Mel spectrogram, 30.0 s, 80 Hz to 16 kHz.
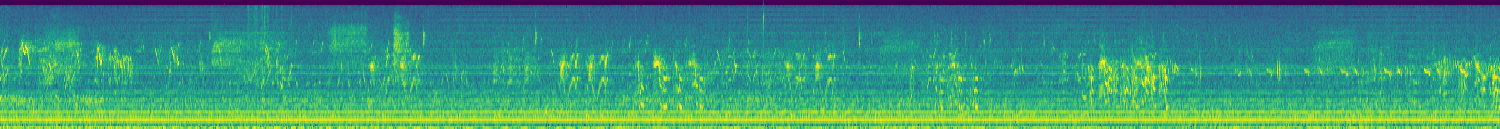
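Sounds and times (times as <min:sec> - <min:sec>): low electrical hum: 0:00.0 - 0:30.0
wild birds chirping: 0:00.0 - 0:30.0.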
